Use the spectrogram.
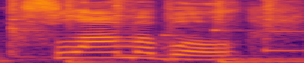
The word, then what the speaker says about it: flammable: say flammable but flammable flammable this word is divided into three syllables unai fla then ma then ball flammable flammable the stress is on the first syllable fla fla flammable not not flammable our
